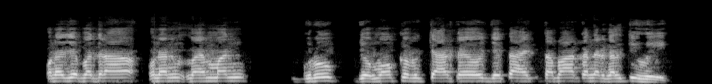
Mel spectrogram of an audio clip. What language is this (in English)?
Sindhi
